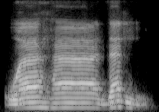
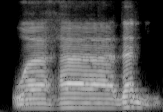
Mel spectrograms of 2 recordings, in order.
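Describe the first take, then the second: Both takes have the same delivery.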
